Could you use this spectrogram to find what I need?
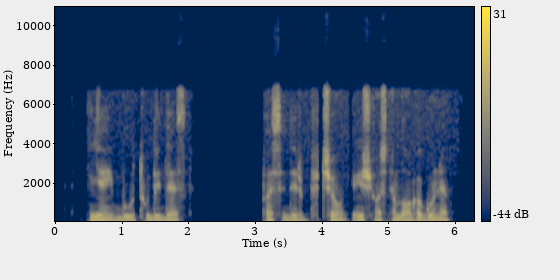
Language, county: Lithuanian, Vilnius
